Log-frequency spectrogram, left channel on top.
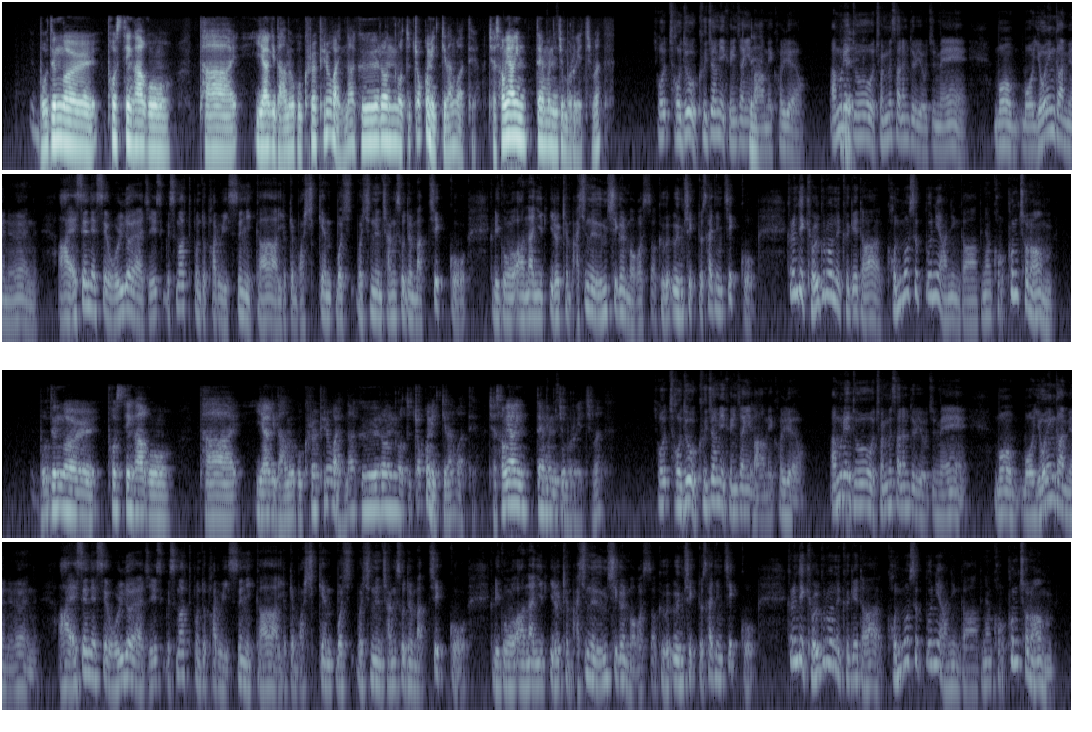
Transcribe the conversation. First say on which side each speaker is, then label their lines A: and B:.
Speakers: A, on the left (about 50°); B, on the left (about 85°).
A: 모든 걸 포스팅하고 다 이야기 나누고 그럴 필요가 있나? 그런 것도 조금 있긴 한 것 같아요. 제 성향 때문인지
B: 네, 저,
A: 모르겠지만.
B: 저, 저도 그 점이 굉장히
A: 네,
B: 마음에 걸려요. 아무래도
A: 네,
B: 젊은 사람들 요즘에 뭐, 뭐 여행 가면은 아, SNS에 올려야지 그 스마트폰도 바로 있으니까 이렇게 멋있게, 멋, 멋있는 장소들 막 찍고 그리고 아, 난 이, 이렇게 맛있는 음식을 먹었어. 그 음식도 사진 찍고. 그런데 결국은 그게 다 겉모습뿐이 아닌가. 그냥 거품처럼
